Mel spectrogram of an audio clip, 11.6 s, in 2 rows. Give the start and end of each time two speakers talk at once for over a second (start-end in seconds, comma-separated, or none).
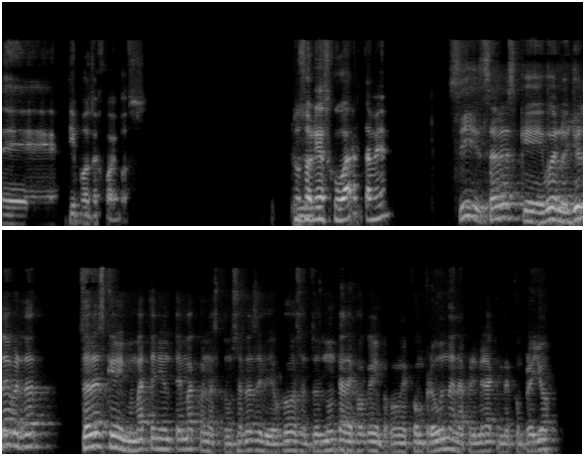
none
